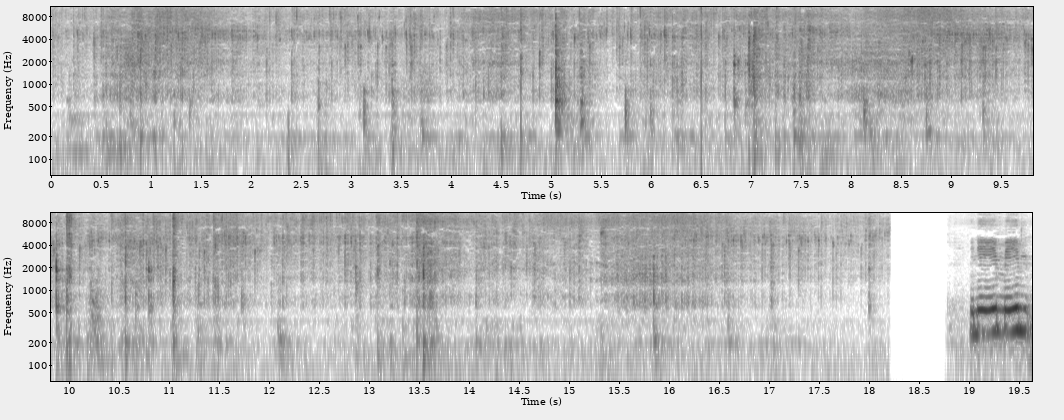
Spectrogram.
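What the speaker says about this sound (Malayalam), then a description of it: "മീൻ ആവശ്യത്തിന് മൂത്തിട്ടുണ്ട്" Fish frying in a pan of oil, a continuous close sizzle and crackle with occasional scrapes and pops, running unbroken for a long stretch before it cuts briefly near the end, with no talk.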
